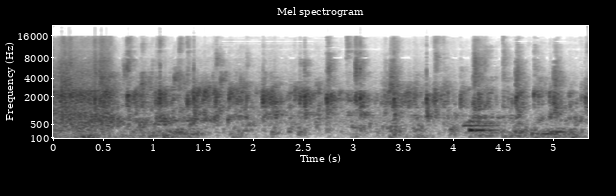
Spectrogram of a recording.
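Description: Audience and performers applauding, with voices in the crowd; about four seconds in, a plucked string instrument starts to play.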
